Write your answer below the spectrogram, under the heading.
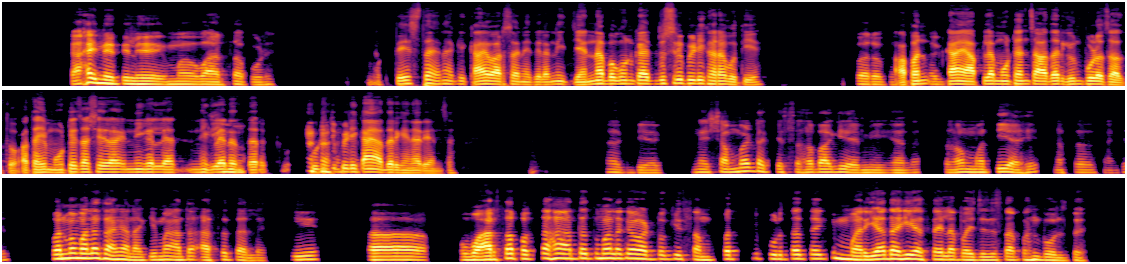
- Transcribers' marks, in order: laughing while speaking: "काय नेतील"; other background noise; tapping; chuckle; laughing while speaking: "बोलतोय?"
- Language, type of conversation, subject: Marathi, podcast, कुटुंबाचा वारसा तुम्हाला का महत्त्वाचा वाटतो?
